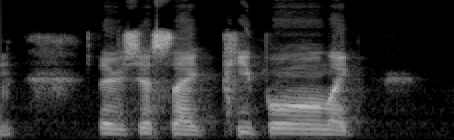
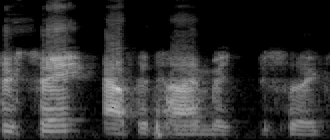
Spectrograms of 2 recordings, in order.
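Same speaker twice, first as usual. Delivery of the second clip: ordinary delivery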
